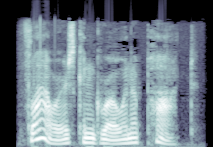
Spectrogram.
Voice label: male sent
